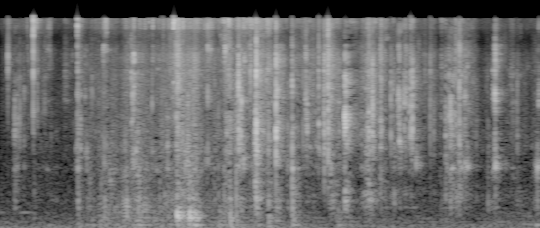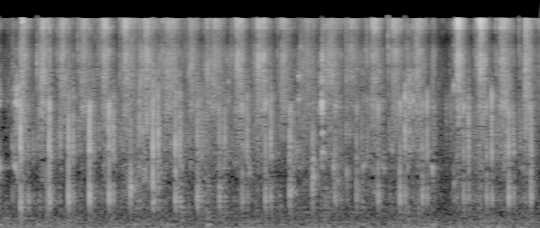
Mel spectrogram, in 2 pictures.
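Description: Close-up chewing with many quick, irregular clicks and crunches.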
